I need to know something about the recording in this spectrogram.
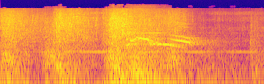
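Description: Heavy blows strike and clang in a fight.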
